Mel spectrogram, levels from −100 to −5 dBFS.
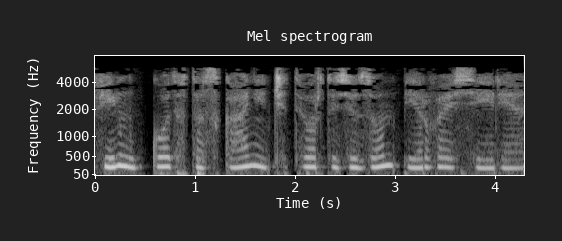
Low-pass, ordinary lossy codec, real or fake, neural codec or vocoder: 7.2 kHz; MP3, 24 kbps; real; none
